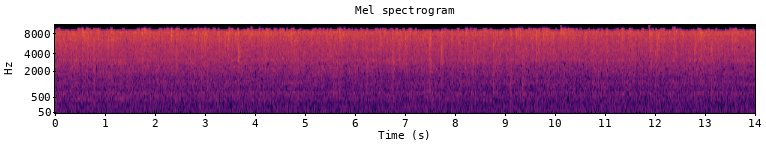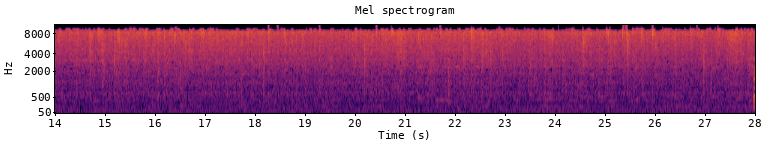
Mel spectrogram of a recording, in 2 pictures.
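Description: Turkey burgers sizzling faintly and steadily in a skillet, with light scattered crackles of frying fat.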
